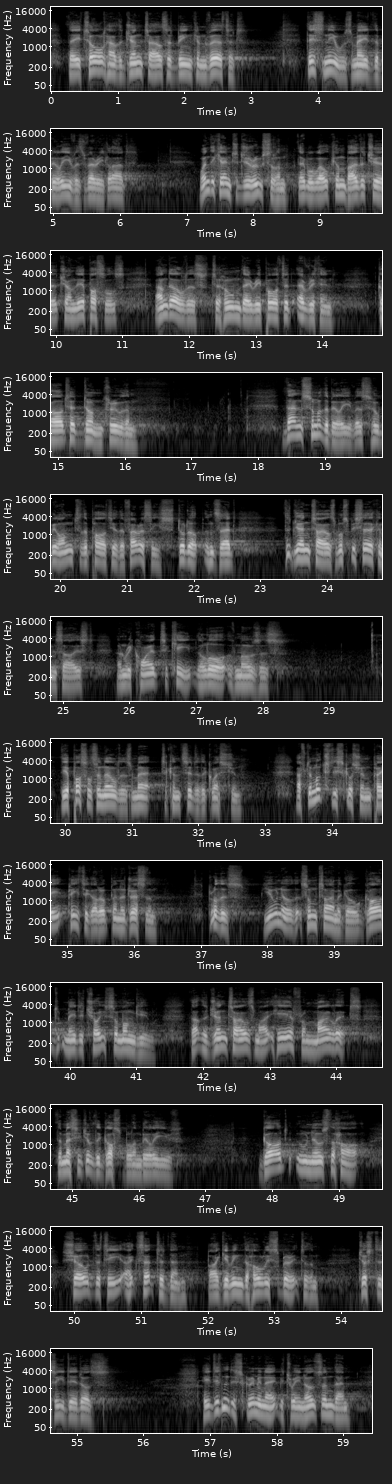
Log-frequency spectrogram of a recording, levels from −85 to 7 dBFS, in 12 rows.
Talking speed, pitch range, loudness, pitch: 145 wpm, 115-145 Hz, -24 LUFS, 130 Hz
